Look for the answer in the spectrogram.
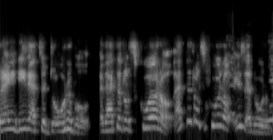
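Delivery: ordinary delivery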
